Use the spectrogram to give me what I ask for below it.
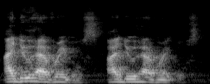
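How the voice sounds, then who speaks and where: Mid-range in pitch, a bit bright and fairly quick, this late-thirties man hosts a casual livestream. He's loose and chatty, teasing viewers over their comments, with lots of fillers, and his home stream mic adds a roomy echo.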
